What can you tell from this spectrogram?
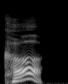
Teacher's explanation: अगर हम अपना हाथ मुंह के आगे रखें और ख बोलें तो हवा का एक तेज झोंका महसूस होगा। और यही तो है इस दो चश्मी है का असली वाला जादू।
